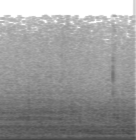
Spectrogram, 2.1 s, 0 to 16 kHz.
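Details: LG WT1101C/WT1201C washer, pump heard with the control panel opened: steady unbroken low hum as the drain pump keeps running even after the washer is turned off. The owner suspects a firmware/control fault cleared only by a hard reset (unplugging for several minutes).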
